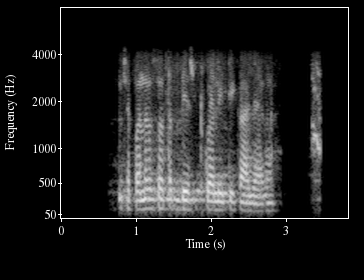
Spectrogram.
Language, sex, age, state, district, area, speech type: Hindi, male, 18-30, Bihar, Vaishali, rural, conversation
